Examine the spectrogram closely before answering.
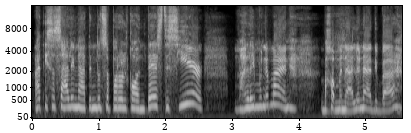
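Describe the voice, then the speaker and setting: An actress playing an upbeat, encouraging younger sister in a Tagalog radio drama. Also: female voice, sits high, normal speed, bright, forceful tone, no room sound, studio quality. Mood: apologetic, eager. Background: background music.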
